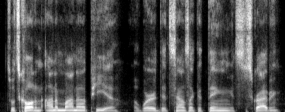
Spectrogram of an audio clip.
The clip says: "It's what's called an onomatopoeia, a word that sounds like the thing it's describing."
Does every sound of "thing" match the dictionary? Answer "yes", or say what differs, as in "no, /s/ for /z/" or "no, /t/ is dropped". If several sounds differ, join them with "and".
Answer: yes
